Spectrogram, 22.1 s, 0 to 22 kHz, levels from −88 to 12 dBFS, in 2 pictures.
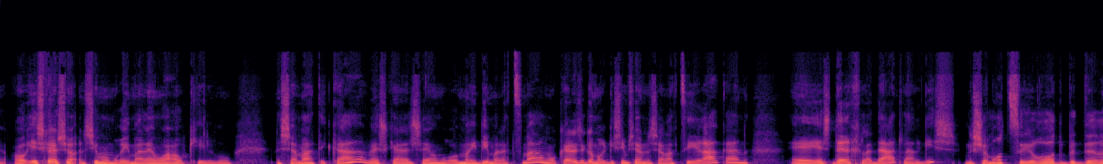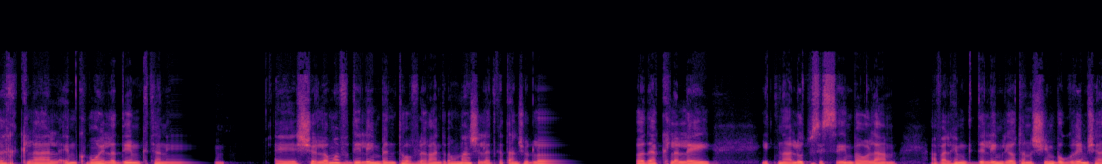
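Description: At 12.75 s a call audio freeze begins. The last sound is stretched into a fading buzz, then about 50 ms of silence. The speech resumes at 13.2 s with nothing lost, now 427 ms later. Delayed packets likely emptied the jitter buffer.

From 15.30 to 16.38 s comes a jitter buffer speed-up. Tiny pitch-period slices are cut repeatedly. The speech runs at 134% with the same pitch and sounds rushed, dropping roughly 0.4 s of backlog.

At 16.42 s a longer freeze follows. The held sound decays into about 570 ms of silence. The speech picks up again at 17.42 s after a 973 ms gap, again intact.

From 18.91 to 22.02 s a second, gentler speed-up runs at 108%. It trims roughly 0.3 s, so the pace is slightly hurried.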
